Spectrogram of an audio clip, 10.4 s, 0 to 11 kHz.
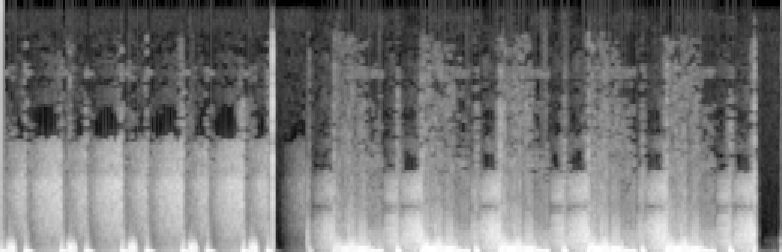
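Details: Teaching demonstration of heart sounds: regular lub-dub S1 and S2 at about 74 a minute, followed by louder beats with a whooshing murmur between them.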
